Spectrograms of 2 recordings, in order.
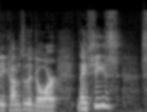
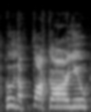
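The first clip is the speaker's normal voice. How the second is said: higher-pitched mock throat-device challenge; cussing electrolarynx imitation; 5 semitones higher than usual. Old man challenging stranger at door, mock electrolarynx challenge. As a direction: imitate a hostile old man through a voice buzzer. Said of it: "He is cussing me out left and right".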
